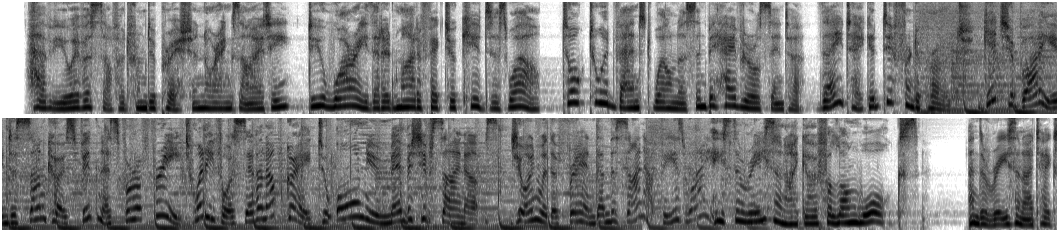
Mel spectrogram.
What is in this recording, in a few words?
english australian commercial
